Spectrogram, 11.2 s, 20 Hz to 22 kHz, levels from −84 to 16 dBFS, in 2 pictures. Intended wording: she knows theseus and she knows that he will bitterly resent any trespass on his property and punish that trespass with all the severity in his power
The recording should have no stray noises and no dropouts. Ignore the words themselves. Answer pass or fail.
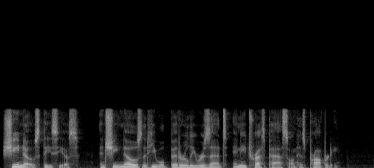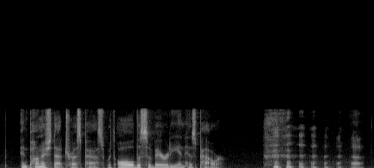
fail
